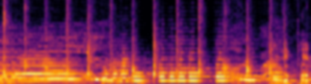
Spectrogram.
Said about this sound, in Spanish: Déjele aplaudo, pero hincado esta vez. ¡Bravo, maestro! Toma, ¡Para ti!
